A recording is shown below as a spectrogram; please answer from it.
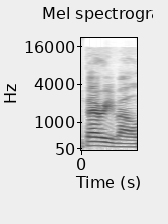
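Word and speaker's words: Bergvall: down the line to bergville lots of people are calling beral now but I can't quite say it right because I got a bit of a defective ass I'm GNA stick with bergville I'm also not Swedish so I shouldn't be expected to say it in exactly the right Swedish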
